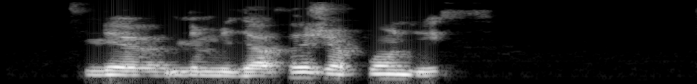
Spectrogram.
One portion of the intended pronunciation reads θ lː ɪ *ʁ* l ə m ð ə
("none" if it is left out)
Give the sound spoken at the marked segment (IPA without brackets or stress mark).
ʁ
